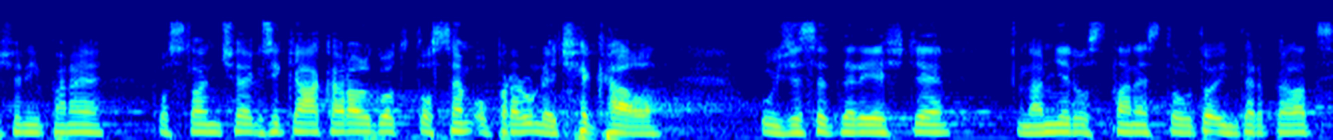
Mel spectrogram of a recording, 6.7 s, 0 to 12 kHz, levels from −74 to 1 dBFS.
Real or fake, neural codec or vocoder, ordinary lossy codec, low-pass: real; none; AAC, 64 kbps; 7.2 kHz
